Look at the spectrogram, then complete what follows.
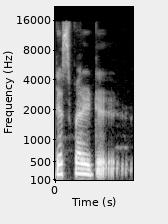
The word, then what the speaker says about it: disparate: এইসব ক্ষেত্রে, বা ডিসপারেট, এটা আবার ডেসপারেটের মতো না, এটার বানানটা হচ্ছে DISPARATE, ডিসপারেট মানে অসম বা ডিফারেন্ট অর আনরিলেটেড।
